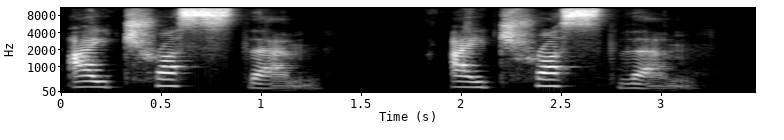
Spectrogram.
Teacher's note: drop the final T to make the pronunciation easier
